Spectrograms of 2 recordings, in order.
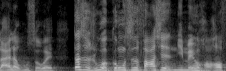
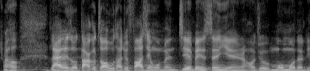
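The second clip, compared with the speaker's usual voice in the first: ordinary delivery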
